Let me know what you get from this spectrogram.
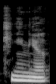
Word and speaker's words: Kenya: You know, I forget that my accent is becoming very, very strange living in America. Kenya, yes, Kenya. They're very keen over there for us to say it correctly.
